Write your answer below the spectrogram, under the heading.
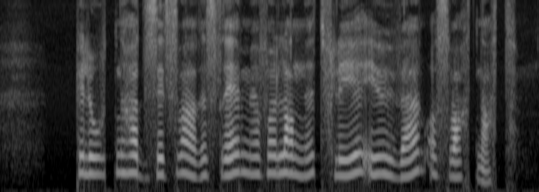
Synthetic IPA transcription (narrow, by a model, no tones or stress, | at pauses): pʰɪluːt̪n̩hɑd̪əsɪt̪sʋɑːʁəst̪ʁeːʋmeːoːfoːlɑnət̪flyːəʔiːʉːʋæːʁoːsʋɑʁt̪nɑ̰t̪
